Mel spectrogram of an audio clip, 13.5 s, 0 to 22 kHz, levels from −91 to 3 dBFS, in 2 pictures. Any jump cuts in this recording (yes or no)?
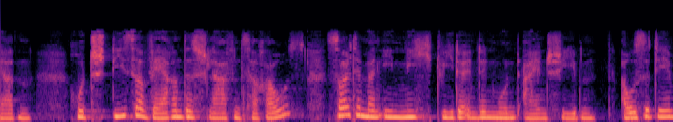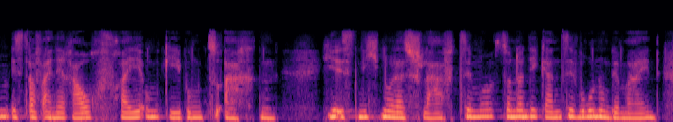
yes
